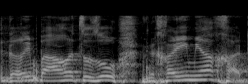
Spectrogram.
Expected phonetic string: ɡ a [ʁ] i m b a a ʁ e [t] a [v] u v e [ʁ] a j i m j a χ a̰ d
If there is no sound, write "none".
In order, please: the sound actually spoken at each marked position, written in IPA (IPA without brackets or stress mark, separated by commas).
ʁ, t͡s, z, χ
